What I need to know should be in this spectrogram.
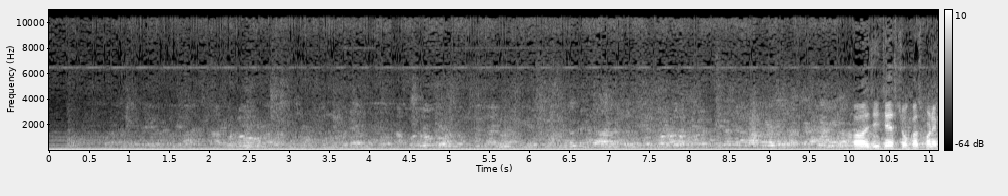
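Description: A crowd of people murmurs indoors.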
